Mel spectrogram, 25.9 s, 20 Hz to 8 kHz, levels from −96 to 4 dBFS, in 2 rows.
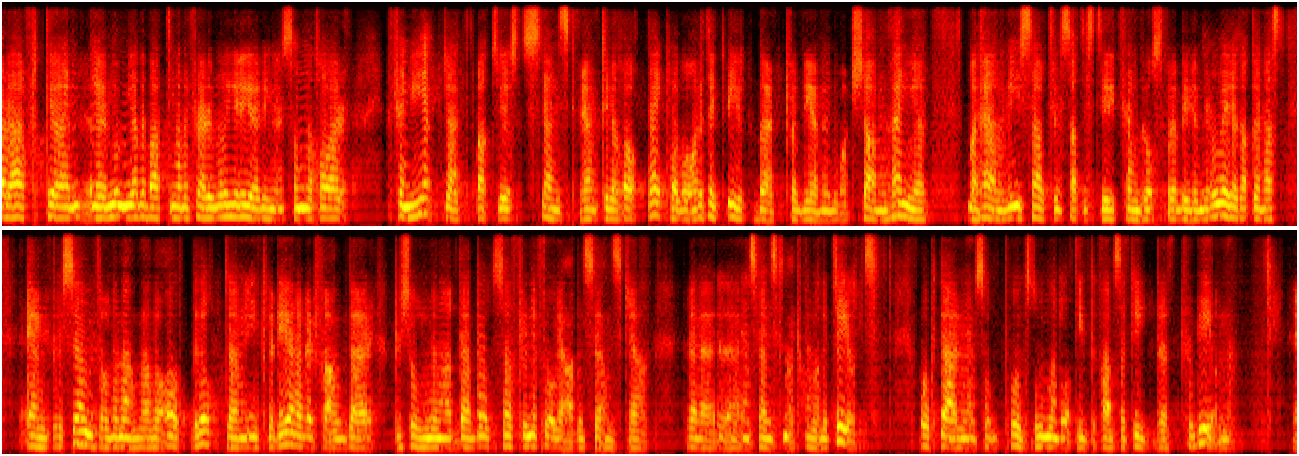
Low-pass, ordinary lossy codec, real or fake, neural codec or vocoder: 7.2 kHz; none; fake; codec, 16 kHz, 0.5 kbps, FreqCodec, smaller model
